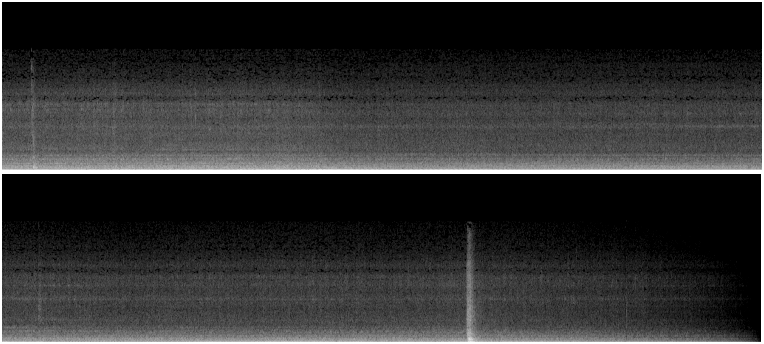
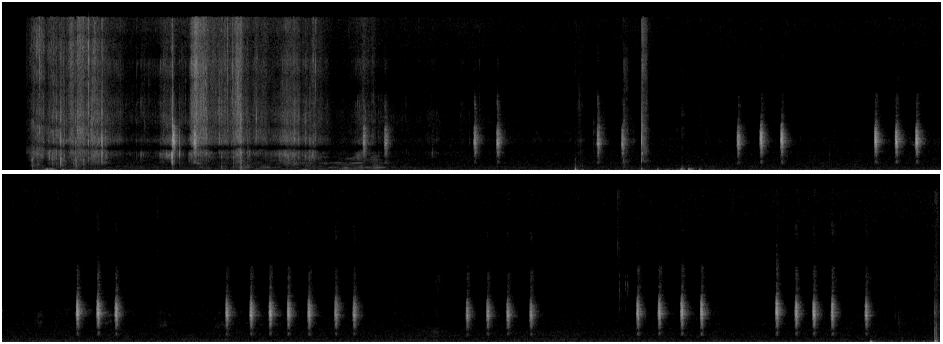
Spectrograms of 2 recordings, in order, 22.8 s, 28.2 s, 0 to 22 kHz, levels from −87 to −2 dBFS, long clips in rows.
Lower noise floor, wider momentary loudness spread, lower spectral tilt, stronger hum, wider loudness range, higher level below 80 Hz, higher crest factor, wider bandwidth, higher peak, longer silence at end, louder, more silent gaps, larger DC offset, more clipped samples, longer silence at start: second, -49 dBFS vs -72 dBFS; second, 11 LU vs 19 LU; first, -6.5 dB/octave vs 0.5 dB/octave; neither; about the same, 7 LU vs 8 LU; first, -26 dBFS vs -74 dBFS; second, 22 dB vs 34 dB; second, 12 kHz vs over 20 kHz; first, -2 dBFS vs -16 dBFS; first, 0.35 s vs 0 s; first, -27 LUFS vs -44 LUFS; neither; neither; neither; second, 0 s vs 0.35 s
